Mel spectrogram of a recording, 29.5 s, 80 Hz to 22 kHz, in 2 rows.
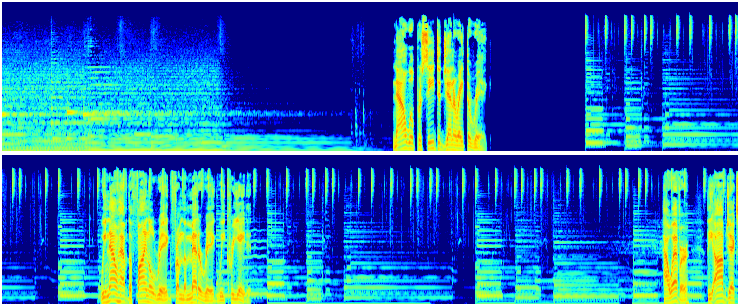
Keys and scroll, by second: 0.0 ctrl+alt+s, 21.1 ctrl+Tab, 28.4 g, 28.8 y.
